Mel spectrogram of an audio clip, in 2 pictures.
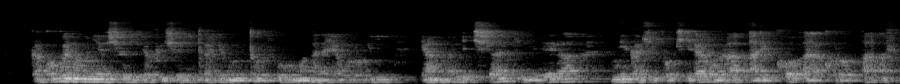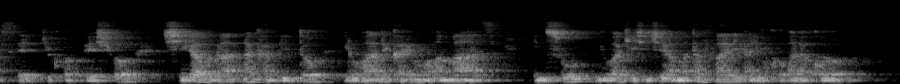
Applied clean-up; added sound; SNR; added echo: none; none; none; reverberation time 0.9 s.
